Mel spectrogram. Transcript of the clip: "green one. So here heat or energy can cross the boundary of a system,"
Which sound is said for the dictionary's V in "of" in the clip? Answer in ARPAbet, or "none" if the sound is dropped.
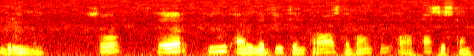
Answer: P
